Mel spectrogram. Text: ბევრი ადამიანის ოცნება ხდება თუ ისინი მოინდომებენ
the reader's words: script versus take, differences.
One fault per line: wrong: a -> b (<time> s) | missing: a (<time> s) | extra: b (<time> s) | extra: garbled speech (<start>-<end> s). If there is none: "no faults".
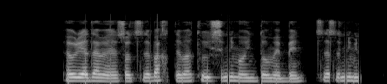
extra: garbled speech (3.2-3.6 s)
